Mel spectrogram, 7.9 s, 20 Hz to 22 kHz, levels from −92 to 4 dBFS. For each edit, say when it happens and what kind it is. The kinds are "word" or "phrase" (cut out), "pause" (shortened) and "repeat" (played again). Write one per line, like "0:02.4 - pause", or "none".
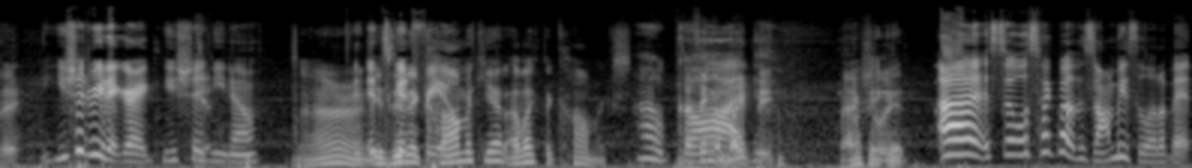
0:02.4 - word
0:06.1 - pause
